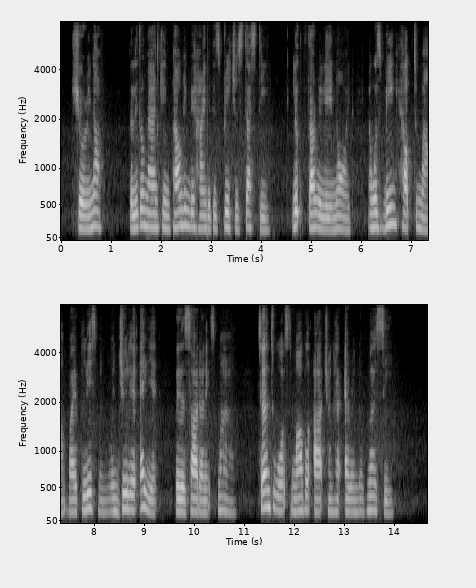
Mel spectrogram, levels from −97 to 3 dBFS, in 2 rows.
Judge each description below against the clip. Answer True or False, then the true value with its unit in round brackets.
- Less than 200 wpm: True (170 wpm)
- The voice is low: False (180 Hz)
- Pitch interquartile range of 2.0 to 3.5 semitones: True (2.5 semitones)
